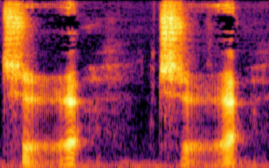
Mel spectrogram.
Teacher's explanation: You start low in at first, then dip in the bottom and rise to the top at last. · Term: The third tone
